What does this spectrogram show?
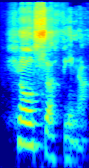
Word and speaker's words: Josafina: And I'm probably going to be calling her Josafina because English is my first language, obviously. In Spanish, it would be Josafina because their J's are pronounced as an H, and it does mention that in her books.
